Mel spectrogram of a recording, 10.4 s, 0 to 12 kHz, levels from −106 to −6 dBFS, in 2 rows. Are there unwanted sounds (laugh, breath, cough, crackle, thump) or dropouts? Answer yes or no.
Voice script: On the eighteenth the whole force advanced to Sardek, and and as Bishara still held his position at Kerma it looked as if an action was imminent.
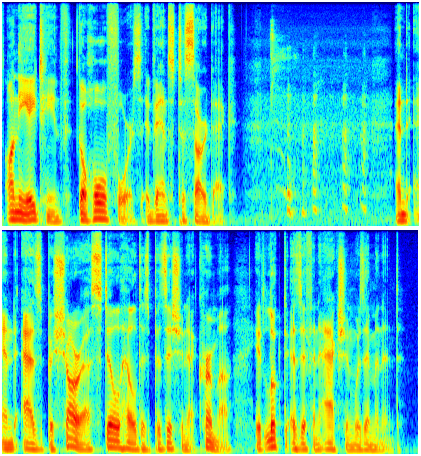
yes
